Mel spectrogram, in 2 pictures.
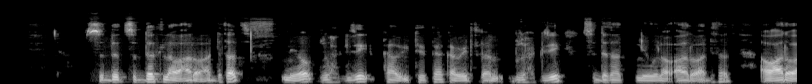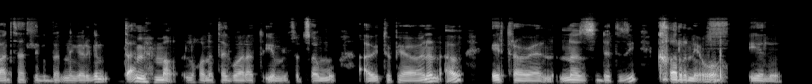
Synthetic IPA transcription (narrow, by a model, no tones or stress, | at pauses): sɨd̪ːɐt̪sɨd̪ːɐt̪laβʕaɾɐ̰wʕad̪ɐt̪ʰat̪niʔobɨzuħɡize̞kʰaβit̪ʰjo̞pʼjakʰaβʔeɾt̪ʰɨɾanbɨzuħɡize̞sɨd̪ːɐt̪ʰat̪̚niwula̰βʕa̰ɾɐ̰ʕa̰d̪ːɐt̪ʰa̰t̪ʔa̰βʕaɾɐwʕad̪ːɐt̪ʰat̪lɨɡɨbːɐɾnɐɡɐɾɡɨnbɨt̪ʼaʕmiħma̰χʼzɨxo̞nɐt̪ʰɐɡbaɾat̪ɨjːomlɨfɨt͡sʼːɐmuʔa̰βit̪ʰjo̞pʼjawjanɨna̰βʔeɾt̪ʰɨɾawijanːazisɨd̪ːɐt̪ɨzikʰɨχʼɐrːɨnḭʔwo̰ | jɛlu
